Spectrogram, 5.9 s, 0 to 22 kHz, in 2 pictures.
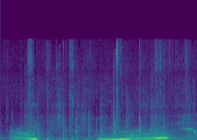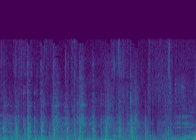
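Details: Hereford cattle at Chandler Herefords in 2017, bulls turned out with their breeding groups at the start of breeding season; two harmonic moos, one falling and one long rising bellow, with a shorter call after, over trampling and background noise.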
